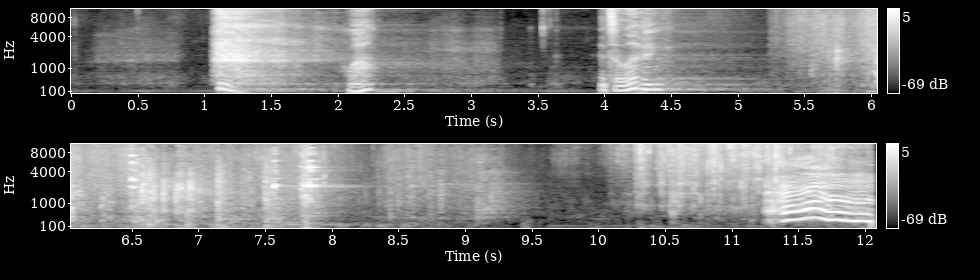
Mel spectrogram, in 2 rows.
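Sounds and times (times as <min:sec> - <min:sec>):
glass and metal clinking: 0:06.4 - 0:08.6.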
